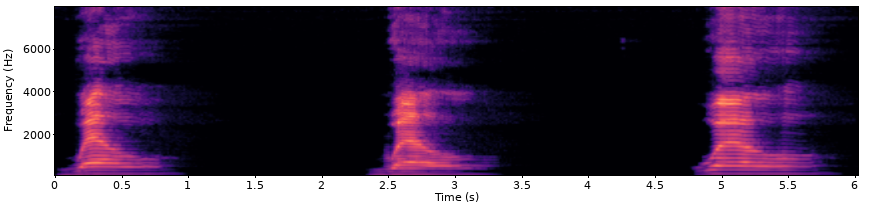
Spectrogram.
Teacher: of my tongue is not touching but what's happening is is the sides of my tongue is touching and that's kind of giving you that L but the front is just hanging there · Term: lazy L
